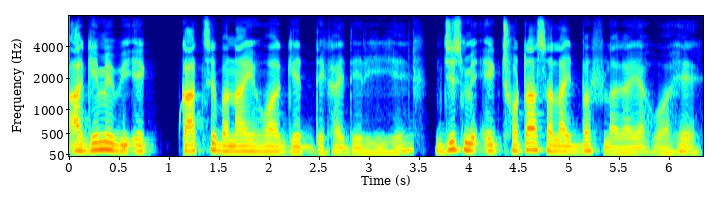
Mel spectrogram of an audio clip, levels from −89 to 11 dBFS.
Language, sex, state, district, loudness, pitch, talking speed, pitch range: Hindi, male, Arunachal Pradesh, Lower Dibang Valley, -20 LUFS, 120 Hz, 210 wpm, 105-135 Hz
